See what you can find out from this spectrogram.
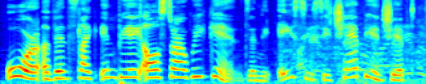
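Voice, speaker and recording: A woman's voice: sits high, expressive, normal speed, dry recording. A woman giving a scripted live news report as a TV reporter. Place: outside an arena in a city.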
